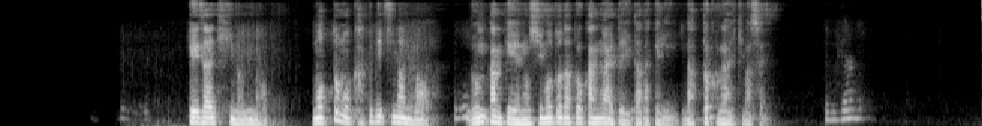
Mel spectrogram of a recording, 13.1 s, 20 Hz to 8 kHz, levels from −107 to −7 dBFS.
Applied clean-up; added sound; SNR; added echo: neural mask model DeepFilterNet 3.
